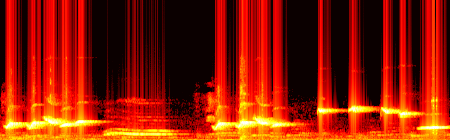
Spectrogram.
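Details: White-rumped shama song used to stir other shamas into singing: bright rich whistled phrases, some high and slurred, others a lower drawn-out whistle, with a brief sharp note and a faint low hum beneath.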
